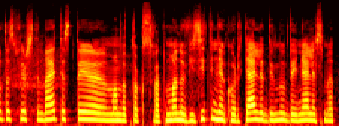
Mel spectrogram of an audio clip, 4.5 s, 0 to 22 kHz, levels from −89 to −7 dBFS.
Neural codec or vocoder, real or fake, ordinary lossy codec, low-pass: none; real; Opus, 64 kbps; 19.8 kHz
